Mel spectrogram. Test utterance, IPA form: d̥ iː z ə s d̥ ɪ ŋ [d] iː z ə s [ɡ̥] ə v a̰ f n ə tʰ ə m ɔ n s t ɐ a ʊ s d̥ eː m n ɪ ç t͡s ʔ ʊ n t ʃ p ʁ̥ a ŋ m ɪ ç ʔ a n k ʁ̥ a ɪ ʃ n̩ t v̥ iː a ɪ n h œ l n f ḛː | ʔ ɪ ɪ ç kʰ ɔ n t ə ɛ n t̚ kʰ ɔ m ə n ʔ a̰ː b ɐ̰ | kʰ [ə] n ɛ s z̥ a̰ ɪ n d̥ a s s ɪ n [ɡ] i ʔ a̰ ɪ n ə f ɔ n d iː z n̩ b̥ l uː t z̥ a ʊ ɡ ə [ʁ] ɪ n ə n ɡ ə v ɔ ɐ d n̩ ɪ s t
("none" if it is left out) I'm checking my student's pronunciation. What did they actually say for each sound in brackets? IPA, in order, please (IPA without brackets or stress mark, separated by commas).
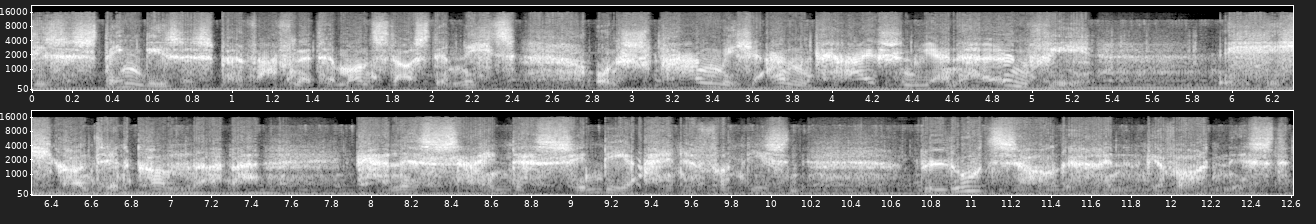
d, b̥, a, d, ʁ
